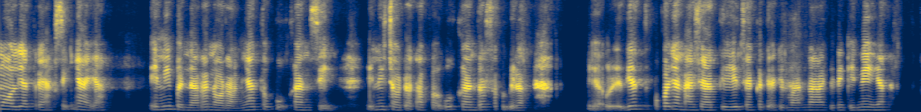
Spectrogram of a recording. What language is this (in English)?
Indonesian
